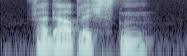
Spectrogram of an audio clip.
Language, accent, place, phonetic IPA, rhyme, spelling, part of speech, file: German, Germany, Berlin, [fɛɐ̯ˈdɛʁplɪçstn̩], -ɛʁplɪçstn̩, verderblichsten, adjective, De-verderblichsten.ogg
- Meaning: 1. superlative degree of verderblich 2. inflection of verderblich: strong genitive masculine/neuter singular superlative degree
